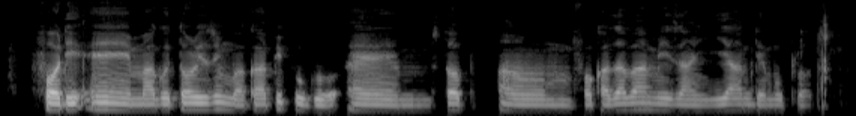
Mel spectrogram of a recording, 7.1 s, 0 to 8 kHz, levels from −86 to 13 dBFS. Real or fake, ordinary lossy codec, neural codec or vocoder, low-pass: real; none; none; none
